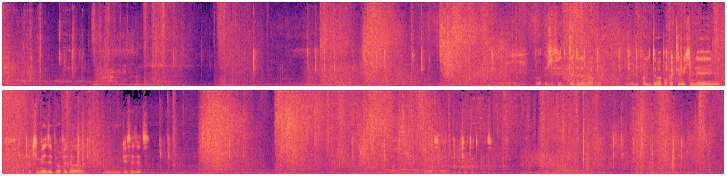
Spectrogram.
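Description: Fantasy battle sound effects of spells and weapon blows crash and whoosh.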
